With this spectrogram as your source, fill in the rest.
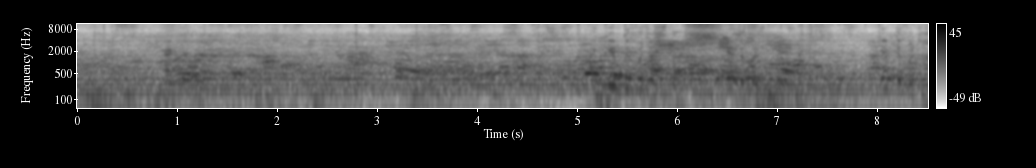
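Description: A man asks questions into a microphone.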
